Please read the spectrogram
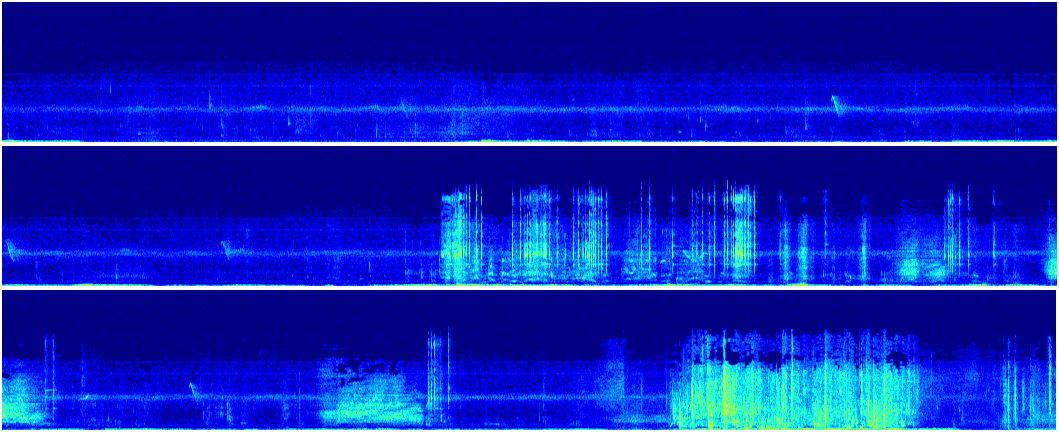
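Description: Irregular low rumbles of wind buffeting the microphone, with knocks of handling, under a faint steady high-pitched tone that stops near the end. A louder rush of noise comes about two seconds before the end.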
